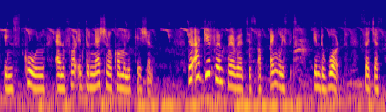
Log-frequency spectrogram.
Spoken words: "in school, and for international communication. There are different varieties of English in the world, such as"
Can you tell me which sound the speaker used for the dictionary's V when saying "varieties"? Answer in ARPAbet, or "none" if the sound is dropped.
P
